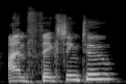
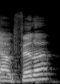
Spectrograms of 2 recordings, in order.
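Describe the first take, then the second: First: Every syllable of the phrase is said in full. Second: The phrase is slurred into fewer syllables. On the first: "instead of saying I'm fixing to" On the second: "slur those and cut down the syllable count"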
